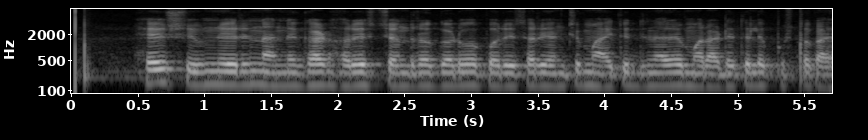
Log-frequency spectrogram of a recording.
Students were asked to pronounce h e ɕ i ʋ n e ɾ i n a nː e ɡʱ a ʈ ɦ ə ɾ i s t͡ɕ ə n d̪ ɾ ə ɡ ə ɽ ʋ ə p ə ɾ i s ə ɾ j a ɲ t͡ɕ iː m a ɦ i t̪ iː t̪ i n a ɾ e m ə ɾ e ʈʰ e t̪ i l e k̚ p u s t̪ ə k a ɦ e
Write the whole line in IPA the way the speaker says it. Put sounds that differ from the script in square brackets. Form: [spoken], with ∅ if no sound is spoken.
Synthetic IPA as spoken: h e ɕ i ʋ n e ɾ i n a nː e ɡʱ a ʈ ɦ ə ɾ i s t͡ɕ ə n d̪ ɾ ə ɡ ə ɽ ʋ ə p ə ɾ i s ə ɾ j a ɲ t͡ɕ iː m a ɦ i t̪ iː [d̪] i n a ɾ e m ə ɾ [a] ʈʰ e t̪ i l e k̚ p u s t̪ ə k a ɦ e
